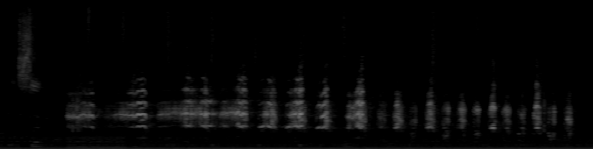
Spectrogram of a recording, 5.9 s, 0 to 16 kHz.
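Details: Wild peregrine falcons recorded on 29 June 2024 at Reda: a run of harsh, rasping calls repeated rapidly, about one and a half per second, the first notes drawn out and later ones shorter and clipped.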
